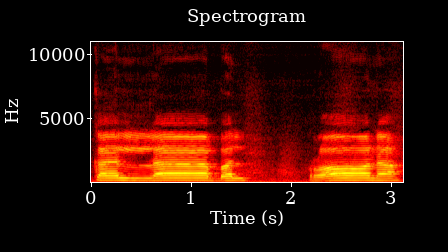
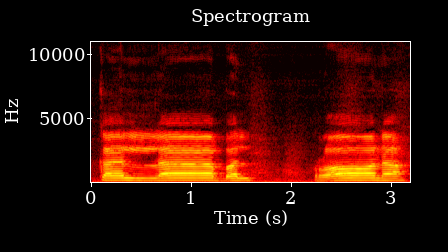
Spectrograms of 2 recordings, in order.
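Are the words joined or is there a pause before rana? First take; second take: pause; pause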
